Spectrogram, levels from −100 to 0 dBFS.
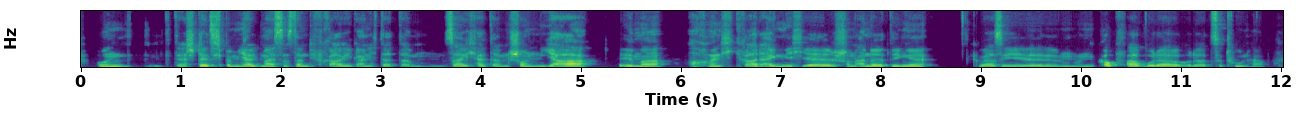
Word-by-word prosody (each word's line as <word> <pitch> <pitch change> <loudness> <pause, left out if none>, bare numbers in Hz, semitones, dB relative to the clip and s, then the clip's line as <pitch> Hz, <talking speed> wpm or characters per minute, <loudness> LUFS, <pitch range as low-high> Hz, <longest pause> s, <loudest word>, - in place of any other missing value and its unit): Und 115 -1 +1
d 100 -1 -19
da 105 - -5
stellt 115 - +4
sich 115 - 0
bei - - -1
mir 115 +1 0
halt 105 -2 +1
meistens 110 +1 +1
dann 105 -1 -1
die 100 - -12
Frage 110 +1 -3
gar 100 0 -6
nicht, 105 - -10
da - - -3
da - - -9 0.3
sage 105 -3 -1
ich 100 - -6
halt - - -4
dann 100 0 -6
schon 105 0 +4
„ja“, 120 +7 +6 0.3
immer, 130 +1 +1 0.2
auch - - -7
wenn 130 -2 +1
ich 120 - -6
gerade 115 0 0
eigentlich, 115 +2 -1
äh, 115 0 +3
schon 110 -2 -3
andere 120 +1 +2
Dinge 120 0 0 0.4
quasi, 115 0 -2
äh, 110 +1 -3
im 115 - -10
im 110 +1 -10
Kopf - - +4
habe 115 0 +3
oder 110 -1 +2
oder - - -6
zu - - -3
tun 120 +1 -7
habe. 130 0 -13
115 Hz, 215 wpm, -25 LUFS, 105-120 Hz, 0.4 s, ja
